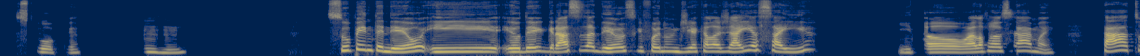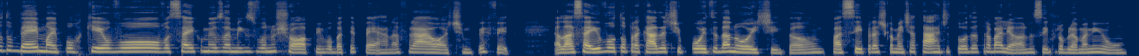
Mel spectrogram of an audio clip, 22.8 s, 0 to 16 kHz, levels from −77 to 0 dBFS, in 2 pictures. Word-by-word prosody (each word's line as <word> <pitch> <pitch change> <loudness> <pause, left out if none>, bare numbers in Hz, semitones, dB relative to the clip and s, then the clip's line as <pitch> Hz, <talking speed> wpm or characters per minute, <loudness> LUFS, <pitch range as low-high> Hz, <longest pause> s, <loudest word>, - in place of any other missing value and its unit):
Super. 170 -4 -7 0.7
Uhum. 170 -2 -7 1.4
Super 270 +4 +2
entendeu, 230 -3 +4
e 210 0 +2
eu 200 +1 +3
dei 220 +3 +3
graças 215 +5 +6
a 265 - +5
Deus 230 +2 +2
que 240 -2 -7
foi 230 -1 +1
em - - -2
um 225 -1 -1
dia 215 +1 +1
que 220 - -5
ela 220 0 +4
já 205 -1 +5
ia 275 +4 +2
sair, 225 +5 +1 0.8
então, 180 +1 +2
ela 190 +3 +6
falava, 240 0 +1
assim, 235 - -3
"Ai 250 -1 +3
mãe, 170 -6 -7 0.4
está 255 +5 +7
tudo 275 0 -10
bem 235 -3 +1
mãe, 220 -3 -1
porque 200 +2 -10
eu 205 0 +1
vou 210 +1 -1
vou 210 - -6
sair 210 0 -1
com 225 - -14
meus 220 0 -6
amigos 210 -1 -6
e - - -19
vou 210 -1 -8
no 220 - -7
shopping 175 -4 -2
vou 170 - -10
bater 175 +3 -10
perna", 155 -5 -9
eu - - -12
falei: 185 0 -3
"Ai 175 -1 +2
ótimo 165 0 -6
perfeito", 190 -2 -12 0.3
ela 175 +1 +1
saiu 190 0 +2
voltou 220 0 -5
para 205 -2 -4
casa 195 +1 +2
tipo 200 0 -8
20:00, 185 -4 -2
então, 155 +3 -9
passei 165 +1 0
praticamente 190 +1 -7
a - - -9
tarde 190 0 -1
toda 190 0 -7
trabalhando, 195 -4 -5
sem 175 -1 -6
problema 170 -2 -7
nenhum. 165 -5 -9
200 Hz, 175 wpm, -23 LUFS, 180-220 Hz, 1.4 s, está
